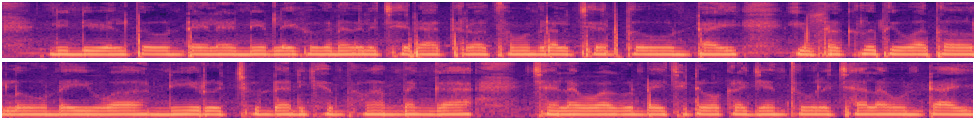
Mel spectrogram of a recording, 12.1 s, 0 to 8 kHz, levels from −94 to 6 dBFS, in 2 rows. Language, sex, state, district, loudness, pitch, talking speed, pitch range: Telugu, male, Andhra Pradesh, Chittoor, -18 LUFS, 145 Hz, 120 wpm, 140-145 Hz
